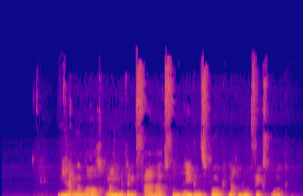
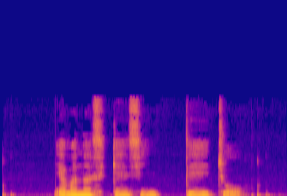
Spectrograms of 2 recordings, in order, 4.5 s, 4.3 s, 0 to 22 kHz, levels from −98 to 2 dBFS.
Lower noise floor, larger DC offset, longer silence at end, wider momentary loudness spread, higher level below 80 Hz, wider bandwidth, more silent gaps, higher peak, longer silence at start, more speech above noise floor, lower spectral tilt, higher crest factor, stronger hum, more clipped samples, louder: first, -69 dBFS vs -63 dBFS; neither; about the same, 0.3 s vs 0.4 s; second, 12 LU vs 17 LU; about the same, -58 dBFS vs -56 dBFS; first, 16 kHz vs 11.5 kHz; neither; second, -10 dBFS vs -6 dBFS; first, 0.85 s vs 0.05 s; about the same, 46 dB vs 44 dB; first, -7.5 dB/octave vs -5 dB/octave; about the same, 16 dB vs 16 dB; neither; neither; second, -24 LUFS vs -21 LUFS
